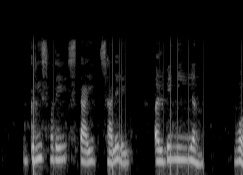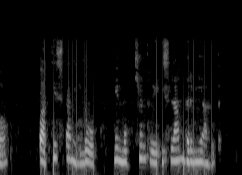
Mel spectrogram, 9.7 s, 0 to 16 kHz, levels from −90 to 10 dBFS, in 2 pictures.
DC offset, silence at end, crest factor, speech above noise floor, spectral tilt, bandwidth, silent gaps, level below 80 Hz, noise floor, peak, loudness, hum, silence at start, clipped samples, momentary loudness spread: under 0.1%; 0.45 s; 20 dB; 57 dB; -7.5 dB/octave; 7.6 kHz; 5.37-5.42 s, 7.07-7.11 s; -60 dBFS; -85 dBFS; -10 dBFS; -29 LUFS; none; 0.45 s; under 0.1%; 10 LU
